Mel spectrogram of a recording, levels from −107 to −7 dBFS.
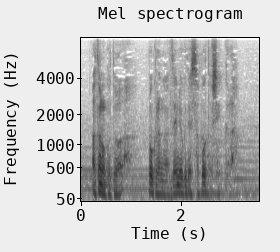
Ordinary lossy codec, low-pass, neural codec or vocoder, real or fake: none; none; none; real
